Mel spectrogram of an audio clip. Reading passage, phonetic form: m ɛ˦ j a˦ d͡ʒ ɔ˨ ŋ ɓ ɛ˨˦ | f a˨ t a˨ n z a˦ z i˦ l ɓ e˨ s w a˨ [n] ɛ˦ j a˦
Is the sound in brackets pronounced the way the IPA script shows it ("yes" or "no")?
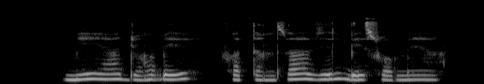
no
